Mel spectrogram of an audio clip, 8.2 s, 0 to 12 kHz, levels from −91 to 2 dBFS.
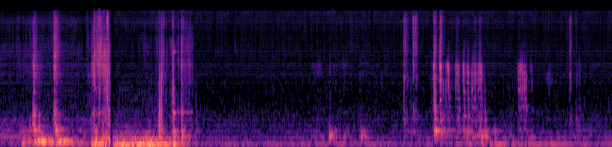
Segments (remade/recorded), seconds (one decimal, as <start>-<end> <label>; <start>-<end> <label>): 0.0-8.2 remade

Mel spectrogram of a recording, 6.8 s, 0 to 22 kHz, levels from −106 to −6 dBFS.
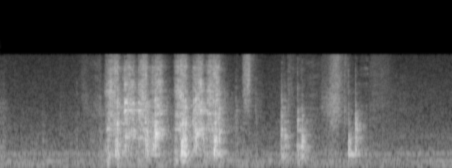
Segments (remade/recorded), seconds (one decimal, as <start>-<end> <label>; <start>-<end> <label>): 0.0-6.8 recorded

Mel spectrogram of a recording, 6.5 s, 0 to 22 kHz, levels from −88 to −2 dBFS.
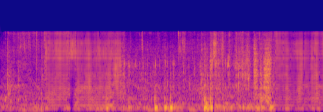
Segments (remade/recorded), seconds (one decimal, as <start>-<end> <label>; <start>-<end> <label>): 0.0-0.9 recorded; 0.9-2.4 remade; 2.4-5.5 recorded; 5.5-6.5 remade

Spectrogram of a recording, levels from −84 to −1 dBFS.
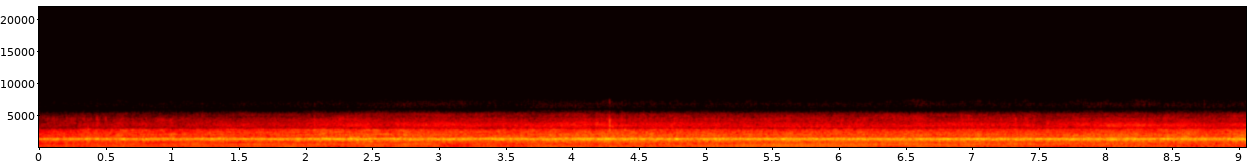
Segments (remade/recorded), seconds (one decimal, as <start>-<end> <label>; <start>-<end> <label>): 0.0-0.6 recorded; 0.6-4.2 remade; 4.2-6.3 recorded; 6.3-6.9 remade; 6.9-7.5 recorded; 7.5-9.1 remade

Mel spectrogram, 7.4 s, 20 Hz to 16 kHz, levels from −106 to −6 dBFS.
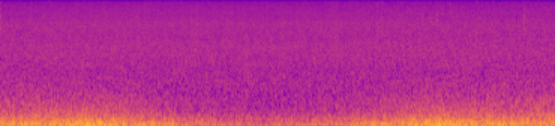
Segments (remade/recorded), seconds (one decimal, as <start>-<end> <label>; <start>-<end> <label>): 0.0-0.5 recorded; 0.5-4.9 remade; 4.9-7.4 recorded

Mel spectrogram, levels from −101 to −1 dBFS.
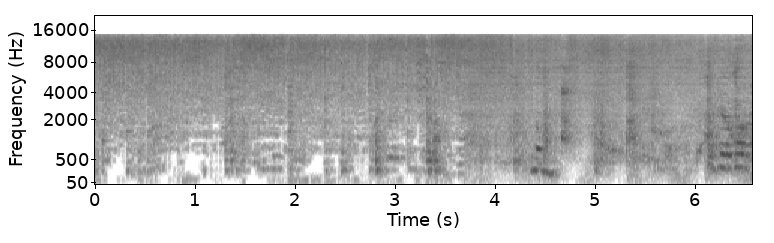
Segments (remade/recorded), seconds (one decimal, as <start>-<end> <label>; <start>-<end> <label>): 0.0-3.7 recorded; 3.7-6.6 remade

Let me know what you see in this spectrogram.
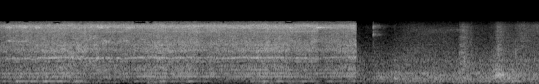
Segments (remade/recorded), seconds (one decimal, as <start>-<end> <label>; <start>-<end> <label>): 0.0-0.7 recorded; 0.7-1.2 remade; 1.2-5.4 recorded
